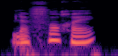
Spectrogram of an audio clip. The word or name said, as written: foret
